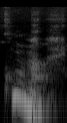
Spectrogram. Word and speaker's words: cum: Ce préfixe latin cum, qu'on prononce cum, est à l'origine du con, col, corps, etc.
